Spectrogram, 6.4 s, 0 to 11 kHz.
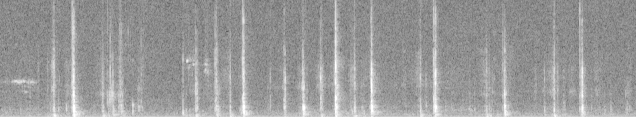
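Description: Slow typing with fingertips and long dark-polished nails on a full-size bamboo computer keyboard with a bamboo body, bamboo keycaps and a hollow case. About 17 separate, quiet, crisp clicks sound, each with a bright, hollow tap around 930 Hz that dies away almost instantly, spaced unevenly over a faint low hum.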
